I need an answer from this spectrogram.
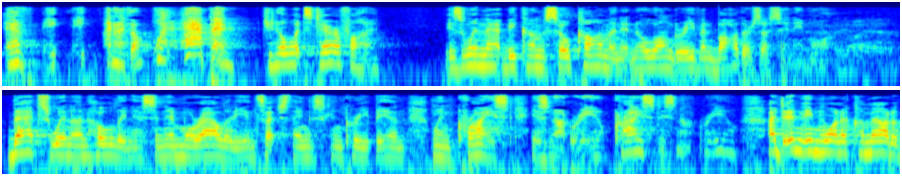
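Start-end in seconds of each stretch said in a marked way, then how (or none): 1.5-2.3 high-pitched bewildered question; a jump up in pitch, taken aback; bewildered reaction. Retold or imitated. Acted startled reaction to own thought. 13.3-16.4 slow, hushed near-whisper; soft, solemn and drawn out; grave hush. Real, not acted. Grave point sinking to near whisper.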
